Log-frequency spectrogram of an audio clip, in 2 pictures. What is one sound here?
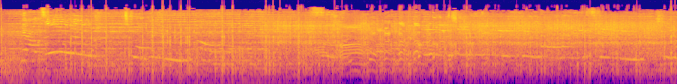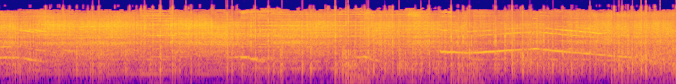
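Fireworks whistle with shrill, sliding tones.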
